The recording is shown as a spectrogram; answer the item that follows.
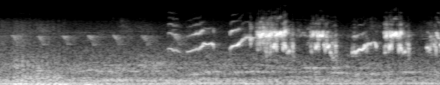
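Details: Colorful budgerigars in an aviary: a row of soft, evenly spaced descending notes, then louder warbled, squawky chirps and chattering from several birds over a quiet low hum.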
